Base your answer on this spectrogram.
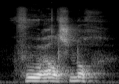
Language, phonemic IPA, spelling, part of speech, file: Dutch, /ˌvorɑlsˈnɔx/, vooralsnog, adverb, Nl-vooralsnog.ogg
- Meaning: for the moment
